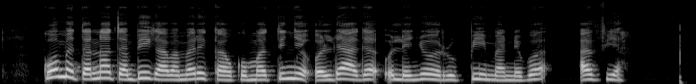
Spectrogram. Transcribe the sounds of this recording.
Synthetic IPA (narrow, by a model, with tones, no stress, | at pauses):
ko˦me˨tɔ˨nɔ˦ta˨mbi˦ka˨βa˨mɛ˦ɾɪ˦ka˨ko˨ma˨ti˦ɲe˨ʔo˨lda˦˨ɡɛ˦ʔo̰˦le˨ɲo˦˨ɾu˨pi˦ma˨ne˨bɔ˦ | a˦vja˨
